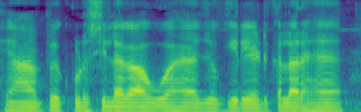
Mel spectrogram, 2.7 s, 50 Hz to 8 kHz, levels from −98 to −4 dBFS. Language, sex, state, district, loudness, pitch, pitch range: Hindi, male, Jharkhand, Deoghar, -18 LUFS, 105 Hz, 100-105 Hz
